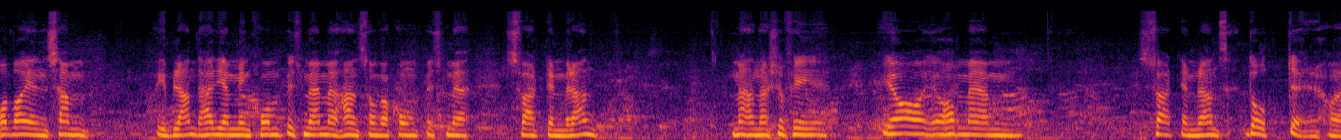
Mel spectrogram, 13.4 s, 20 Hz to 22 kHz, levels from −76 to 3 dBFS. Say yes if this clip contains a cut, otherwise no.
yes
